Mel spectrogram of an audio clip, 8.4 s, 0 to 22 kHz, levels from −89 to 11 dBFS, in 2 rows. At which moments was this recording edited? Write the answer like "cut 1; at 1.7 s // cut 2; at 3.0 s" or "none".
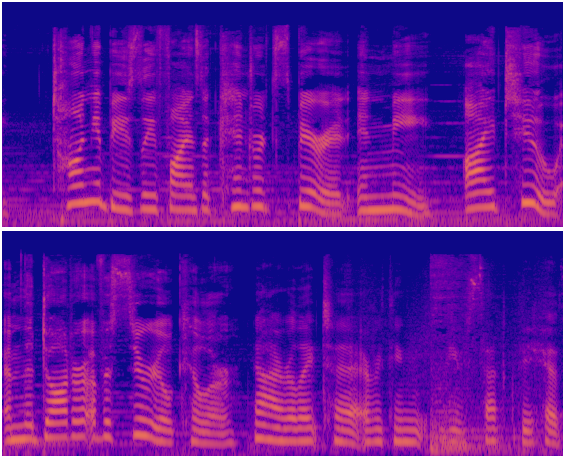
cut 1; at 6.8 s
